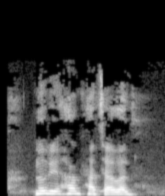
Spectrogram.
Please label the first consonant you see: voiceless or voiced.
voiced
